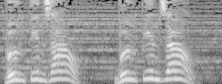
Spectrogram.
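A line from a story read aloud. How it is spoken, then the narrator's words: Anxious shouting. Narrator (Vietnamese): Tôi và Tôn Kim Nguyên đều vô cùng nôn nóng, mà hét to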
